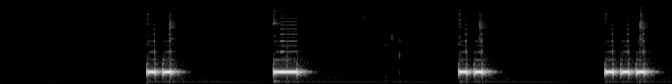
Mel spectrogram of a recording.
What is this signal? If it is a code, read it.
Morse code, heard as a keyed tone, about 15 wpm, 580 Hz. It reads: I T I S
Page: CW Class Review – Delaware Valley Radio Association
